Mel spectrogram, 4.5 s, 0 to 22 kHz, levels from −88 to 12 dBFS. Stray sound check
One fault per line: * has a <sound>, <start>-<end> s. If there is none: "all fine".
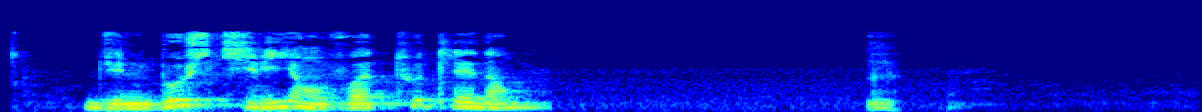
* has a throat clearing, 3.2-3.4 s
